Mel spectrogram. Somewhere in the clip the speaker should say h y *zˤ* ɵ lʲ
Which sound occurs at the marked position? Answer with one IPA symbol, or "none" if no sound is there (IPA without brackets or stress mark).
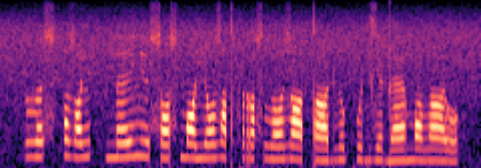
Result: zˤ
